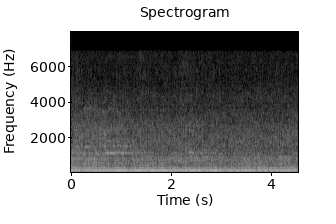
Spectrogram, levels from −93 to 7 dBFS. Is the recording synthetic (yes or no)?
yes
